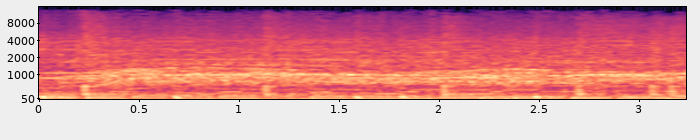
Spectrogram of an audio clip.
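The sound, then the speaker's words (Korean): An audience cheers and shouts loudly to the Lord for several seconds, a dense, steady roar of whoops and yells with a rhythmic low thumping running underneath. “주님께 일렬을 다해 환호.”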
